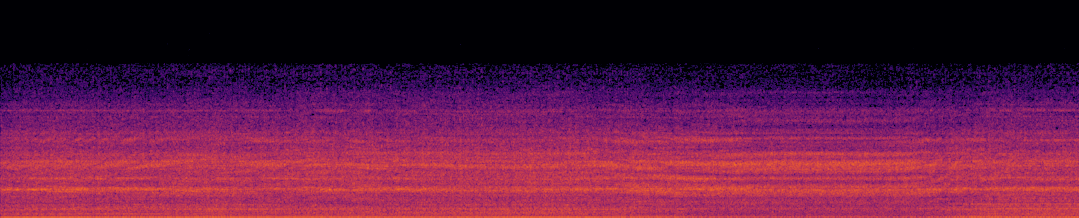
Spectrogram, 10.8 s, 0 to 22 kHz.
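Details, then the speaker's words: 1979 BMW E12 520 barn find, gravity-fed fuel from the ceiling: smooth, steady idle with an even low hum, no misses or knocks, some smoke or condensation. Normal idle. "running [Music] [Applause] oh this sounds so sweet"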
